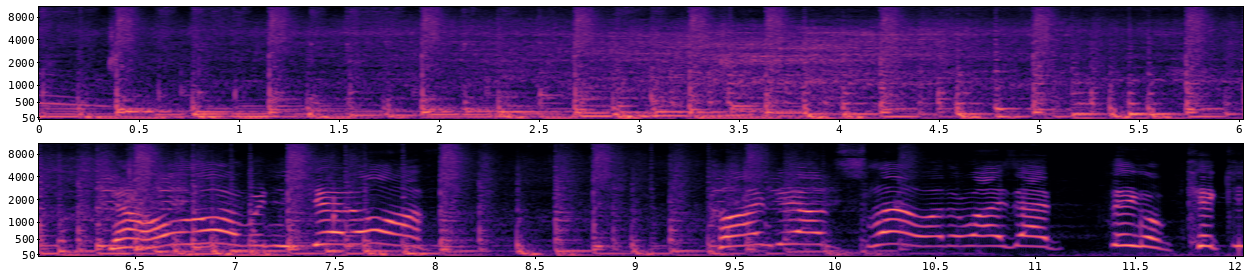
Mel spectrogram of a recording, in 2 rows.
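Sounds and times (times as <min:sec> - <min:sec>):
zip-line pulley whirring on cable: 0:00.0 - 0:06.9
rock music with drum beat: 0:00.0 - 0:10.5.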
